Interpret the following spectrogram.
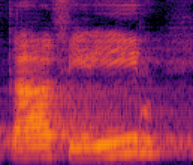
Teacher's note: यहाँ पर रा को बारीक पढ़ेंगे क्योंकि रा के नीचे ज़ेर है। यहाँ पर नून का ज़बर सुकून से बदल जाएगा तो यहाँ पर मद्दे आरिज़ वक्फ़ी होगा।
